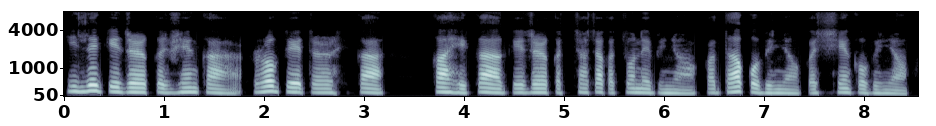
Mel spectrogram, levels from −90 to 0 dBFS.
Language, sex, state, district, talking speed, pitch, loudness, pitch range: Rengma, female, Nagaland, Kohima, 140 wpm, 145 Hz, -22 LUFS, 130-155 Hz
